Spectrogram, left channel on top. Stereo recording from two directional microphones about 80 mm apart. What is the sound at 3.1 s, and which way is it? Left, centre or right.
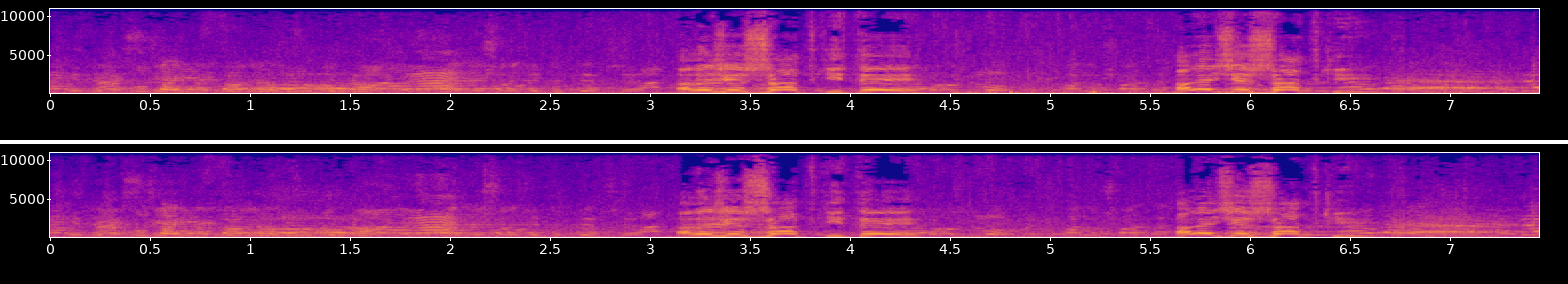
A man's voice, left.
